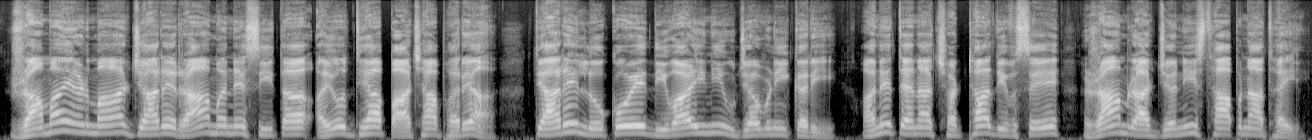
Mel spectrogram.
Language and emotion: Gujarati, neutral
